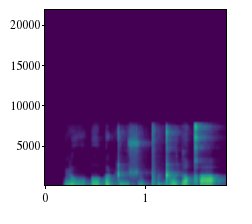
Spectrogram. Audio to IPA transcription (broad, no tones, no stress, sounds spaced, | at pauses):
ɳ u ʔ o ʔ o ʈ y ʃ y pʼ y ɖ o ɗ o qʼ ɑ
